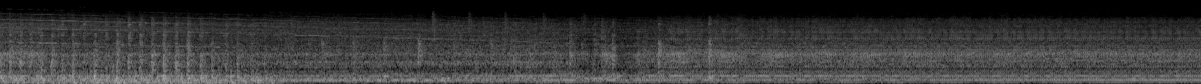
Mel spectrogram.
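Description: Front-loading washing machine winding down from a 500 rpm interim spin during a suds-lock cycle: a slowly falling motor whine and a low drum rumble that dies away about three seconds in, leaving a steady machine hum.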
